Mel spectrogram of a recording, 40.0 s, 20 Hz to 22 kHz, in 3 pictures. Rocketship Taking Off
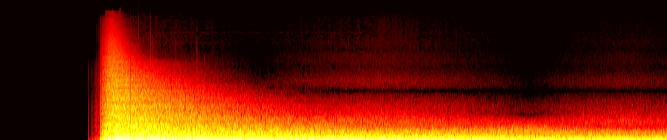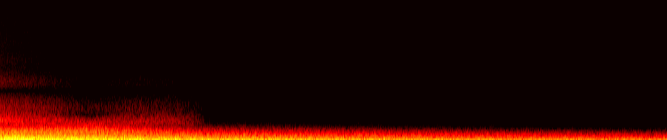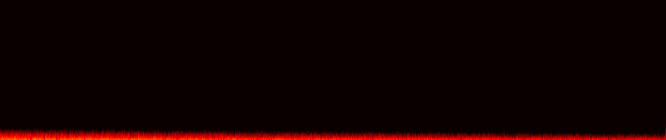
2.0 6.1

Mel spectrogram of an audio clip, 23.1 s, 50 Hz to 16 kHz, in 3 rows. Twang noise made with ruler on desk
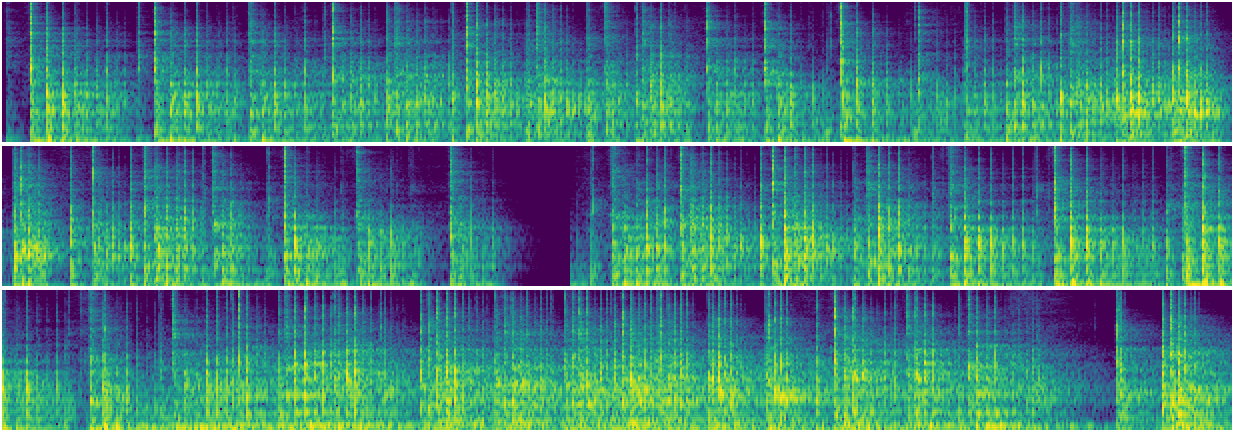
16.0 23.0

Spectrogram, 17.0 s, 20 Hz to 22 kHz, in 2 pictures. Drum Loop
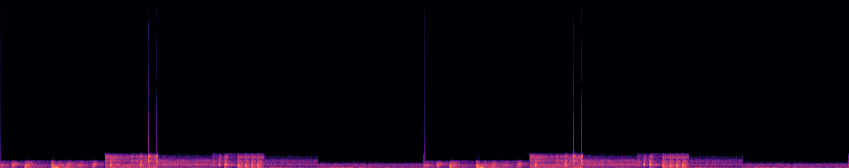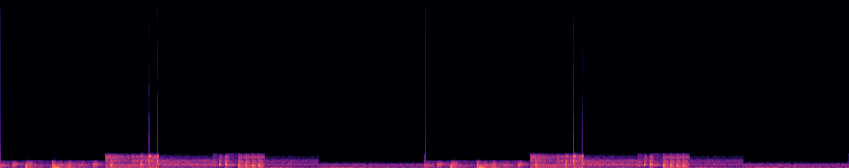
0.0 3.2, 4.2 7.4, 8.5 11.6, 12.8 15.9

